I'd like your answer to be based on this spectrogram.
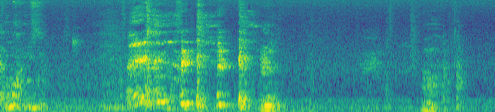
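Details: Miscellaneous recording of a person coughing.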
